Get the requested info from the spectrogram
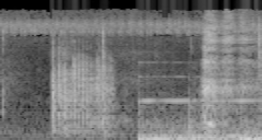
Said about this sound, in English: I will roll the dice.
